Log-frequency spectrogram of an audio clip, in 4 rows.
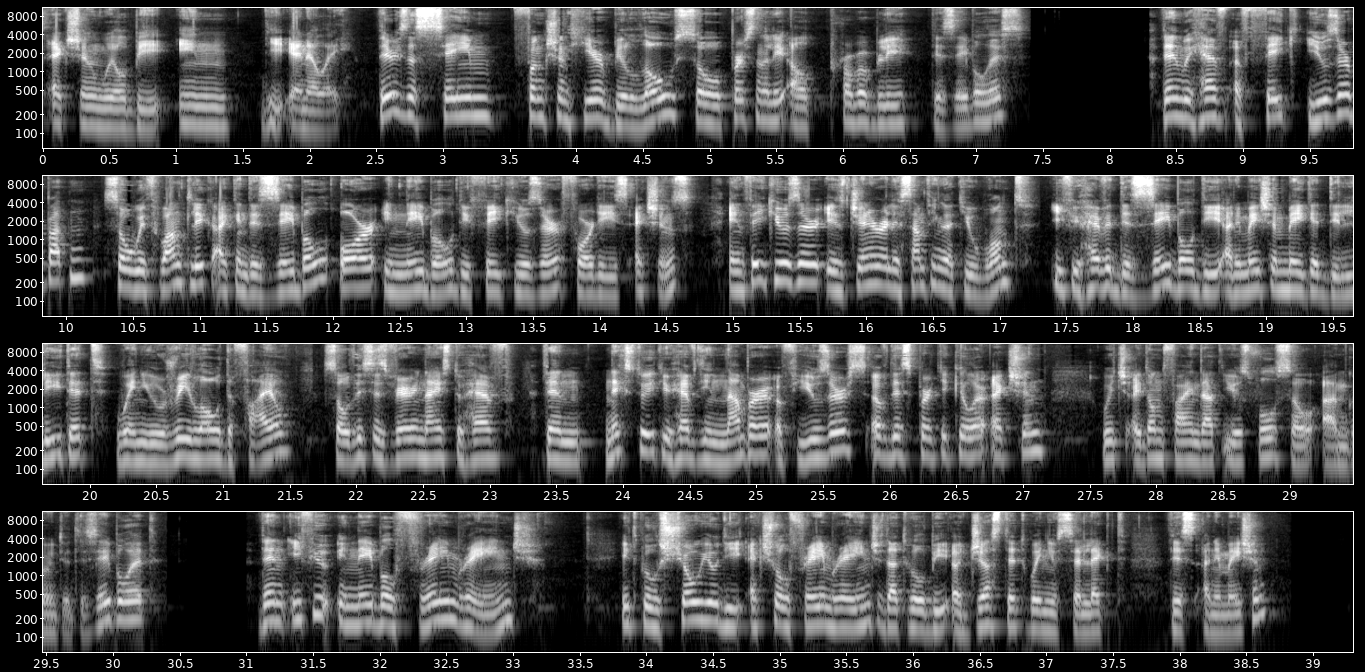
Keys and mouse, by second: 5.2-8.2 drag, 10.8 click, 11.3 click, 12.0 click, 12.4 click, 12.9 click, 13.2 click, 27.0-30.4 drag, 31.3-33.5 drag, 38.1 click.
